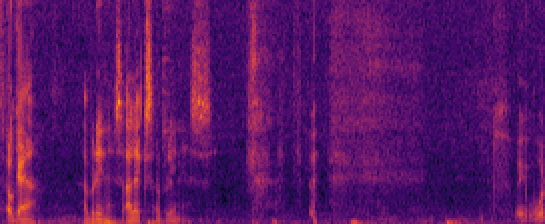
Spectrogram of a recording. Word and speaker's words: Abrines: Can we get the correct pronunciation of your last name, please? Yeah, Abrines. Abrines. Is that with a kind S, of a like what? Kind of like an SH at the end?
